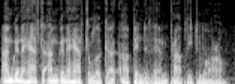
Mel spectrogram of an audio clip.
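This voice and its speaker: A man hosting a live call-in stream, talking in a calm, easygoing way and chuckling often. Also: deep voice, racing, dry recording, phone-quality sound. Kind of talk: casual chat.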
